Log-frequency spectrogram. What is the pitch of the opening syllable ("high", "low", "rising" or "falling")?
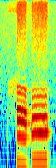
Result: low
